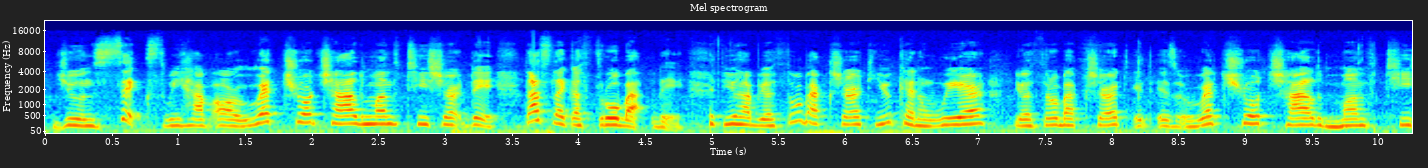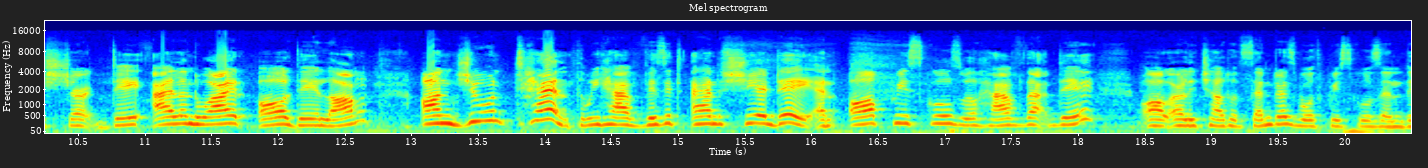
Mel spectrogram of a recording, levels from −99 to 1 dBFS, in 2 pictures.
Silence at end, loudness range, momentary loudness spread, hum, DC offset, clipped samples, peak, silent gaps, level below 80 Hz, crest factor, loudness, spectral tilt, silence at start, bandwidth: 0 s; 6 LU; 12 LU; none; under 0.1%; under 0.1%; -2 dBFS; none; -46 dBFS; 20 dB; -21 LUFS; -4.5 dB/octave; 0.05 s; 13.5 kHz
